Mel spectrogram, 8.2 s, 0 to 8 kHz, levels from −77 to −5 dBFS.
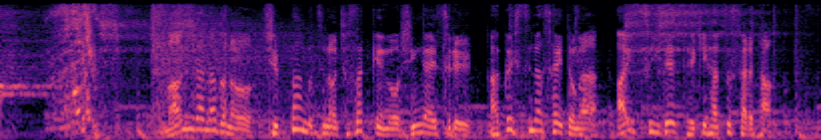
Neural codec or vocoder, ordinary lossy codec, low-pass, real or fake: vocoder, 44.1 kHz, 128 mel bands, Pupu-Vocoder; none; 7.2 kHz; fake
